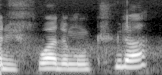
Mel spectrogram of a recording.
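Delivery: usual speaking voice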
